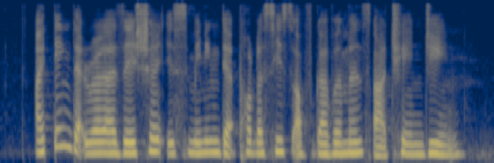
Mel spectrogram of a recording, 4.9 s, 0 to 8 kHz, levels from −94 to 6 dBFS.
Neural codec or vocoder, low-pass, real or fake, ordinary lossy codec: codec, 16 kHz in and 24 kHz out, 2.2 kbps, FireRedTTS-2 codec; 7.2 kHz; fake; none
